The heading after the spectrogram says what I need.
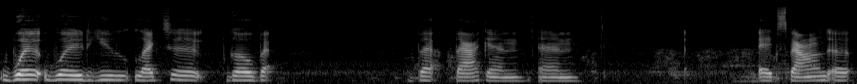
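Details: Adult woman with stuttering since childhood, with severe blocks, in a live stuttering therapy session practicing voluntary stuttering and cancellations; word repetitions and revisions; stuttering.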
